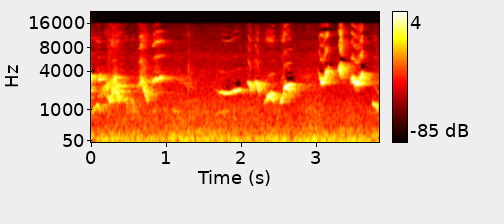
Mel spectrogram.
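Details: Song of young white-rumped shamas aged 10 and 12 months: a harsh squawky burst followed by clear whistled notes and short warbled phrases that rise and fall, spaced irregularly, against quiet room background.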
